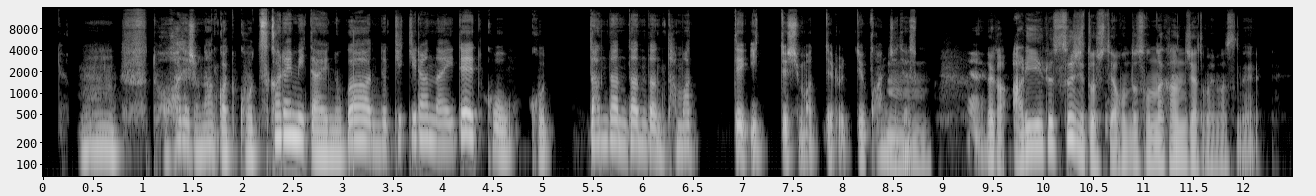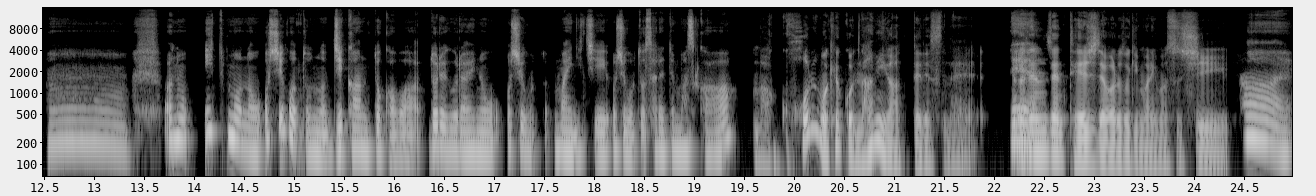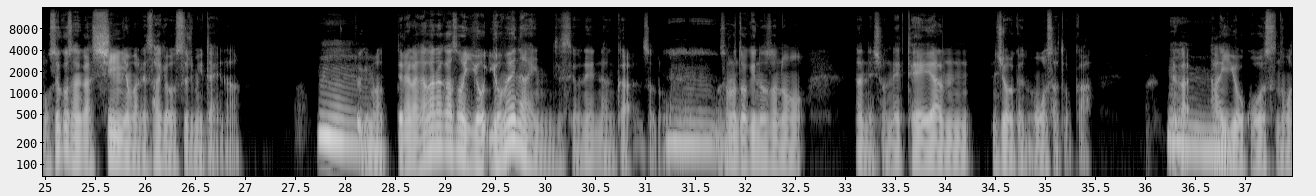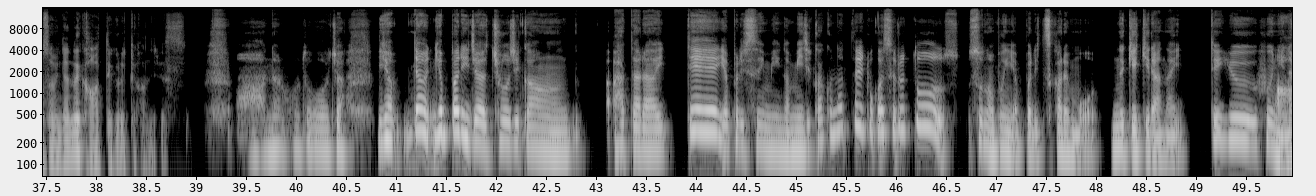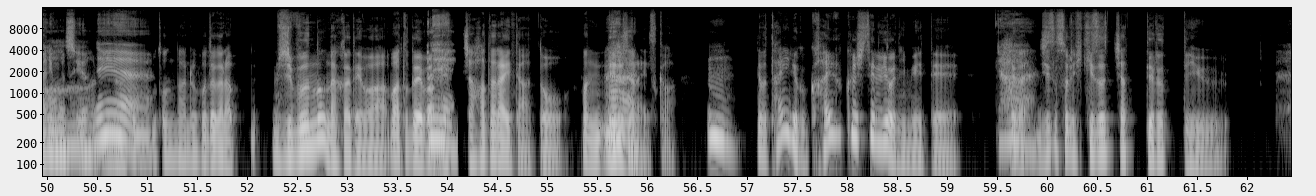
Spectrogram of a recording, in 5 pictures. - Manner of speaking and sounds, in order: none
- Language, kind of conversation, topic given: Japanese, advice, 短時間で元気を取り戻すにはどうすればいいですか？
